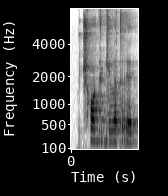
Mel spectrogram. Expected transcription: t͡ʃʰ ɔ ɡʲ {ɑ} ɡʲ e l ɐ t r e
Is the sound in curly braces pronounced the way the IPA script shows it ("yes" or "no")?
no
